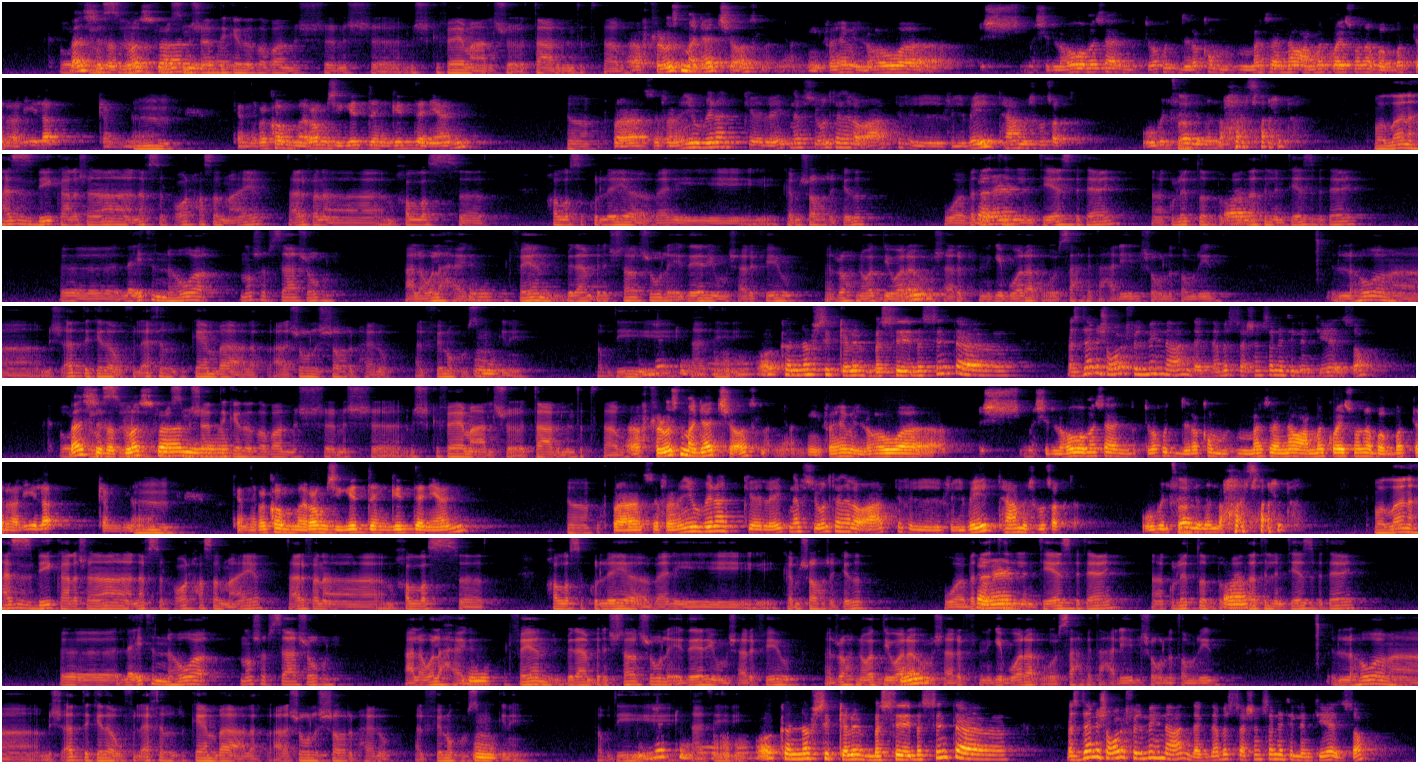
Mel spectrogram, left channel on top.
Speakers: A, in the centre; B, on the right.
A: هو
B: بس
A: الفلوس
B: فبلس
A: الفلوس
B: بقى ال-
A: مش قد كده طبعا مش مش مش كفاية مع الش- التعب اللي انت بتتعبه
B: الفلوس ما جاتش أصلا يعني فاهم اللي هو مش مش اللي هو مثلا كنت باخد رقم مثلا نوعا ما كويس وأنا ببطر عليه لأ كان
A: امم
B: كان رقم رمزي جدا جدا يعني
A: اه
B: ف- فبيني وبينك لقيت نفسي قلت انا لو قعدت في ال- في البيت هعمل فلوس اكتر وبالفعل
A: صح
B: ده اللي <laughs> حصل
A: والله انا حاسس بيك علشان انا نفس الحوار حصل معايا انت عارف انا مخلص مخلص الكلية بقالي كام شهر كده وبدأت
B: تمام
A: الامتياز بتاعي انا كلية طب
B: اه
A: بدأت الامتياز بتاعي أه لقيت ان هو 12 ساعة شغل على ولا حاجة
B: م-
A: حرفيا بنعم- بنشتغل شغل اداري ومش عارف ايه ونروح نودي ورق
B: م-
A: ومش عارف نجيب ورق وسحب تحاليل شغل تمريض اللي هو ما مش قد كده وفي الاخر كام بقى على على شغل الشهر بحاله 2500
B: م.
A: جنيه طب دي
B: بالظبط
A: بتاعت ايه دي
B: اه كان نفس الكلام بس بس انت بس ده مش عرف المهنة عندك ده بس عشان سنة الامتياز صح؟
